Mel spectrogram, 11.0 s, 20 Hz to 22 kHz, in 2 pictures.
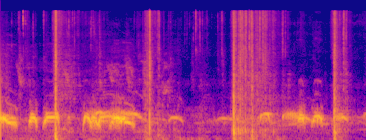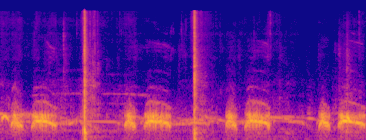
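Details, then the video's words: Young spotted dove, Malaysian type, caged, with a stammering coo on the first three notes: low coo groups broken by sharp clicks and a loud thump, then resuming in short bursts. "gù cà lăm 3 tiếng đầu"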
